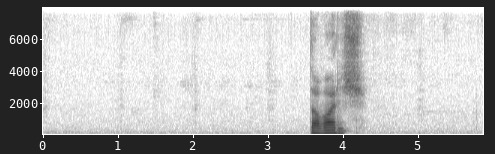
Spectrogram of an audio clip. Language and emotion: Russian, neutral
